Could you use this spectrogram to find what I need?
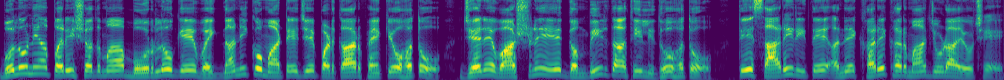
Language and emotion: Gujarati, neutral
